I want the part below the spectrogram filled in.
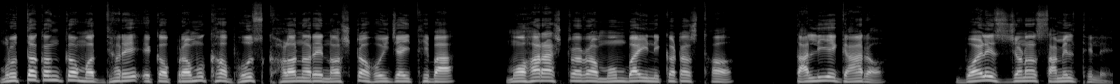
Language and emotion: Odia, neutral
